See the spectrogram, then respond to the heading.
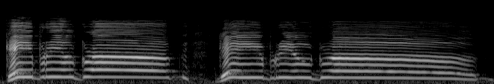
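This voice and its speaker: A wild, distant goblin chorus. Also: male voice, fairly even intonation, bright, forceful tone, full character voice. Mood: eerie chanting. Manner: high, drawn-out calling from far off.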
